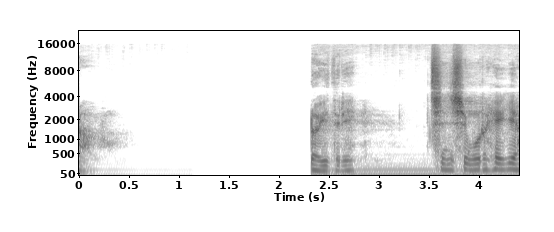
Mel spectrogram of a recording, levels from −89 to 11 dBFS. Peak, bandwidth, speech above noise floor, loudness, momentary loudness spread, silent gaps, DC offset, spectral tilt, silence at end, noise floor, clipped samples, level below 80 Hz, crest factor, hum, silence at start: -6 dBFS; 16 kHz; 49 dB; -24 LUFS; 18 LU; 1.16-2.31 s; under 0.1%; -0.5 dB/octave; 0 s; -76 dBFS; under 0.1%; -66 dBFS; 24 dB; 60 Hz at -65 dBFS; 0 s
